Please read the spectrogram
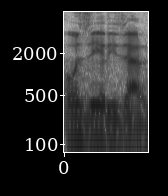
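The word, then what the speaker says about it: José Rizal: heboh di Filipina kita the erizal bukan josrizal Ozil Rizal bunyi deh ozaltun muslim ya seorang pejuang kemerdekaan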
